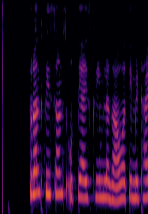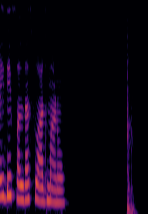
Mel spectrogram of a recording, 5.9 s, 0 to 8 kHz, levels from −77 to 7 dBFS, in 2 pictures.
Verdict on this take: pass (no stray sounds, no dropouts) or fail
fail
